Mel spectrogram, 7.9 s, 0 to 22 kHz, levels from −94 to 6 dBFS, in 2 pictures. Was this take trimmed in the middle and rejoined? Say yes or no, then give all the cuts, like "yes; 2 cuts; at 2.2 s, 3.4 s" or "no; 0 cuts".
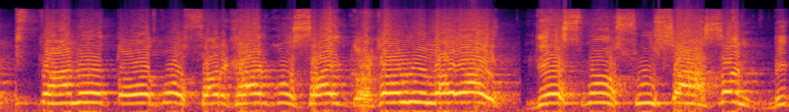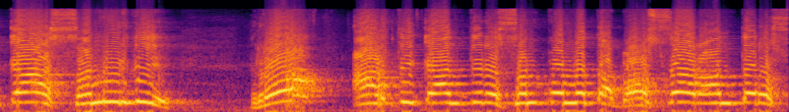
no; 0 cuts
